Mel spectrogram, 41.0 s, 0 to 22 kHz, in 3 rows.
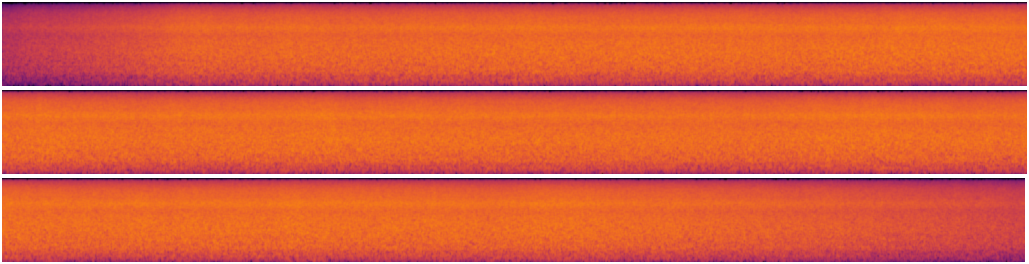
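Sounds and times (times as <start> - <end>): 
river rushing through a narrow rocky gorge: 0.2 - 40.9.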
